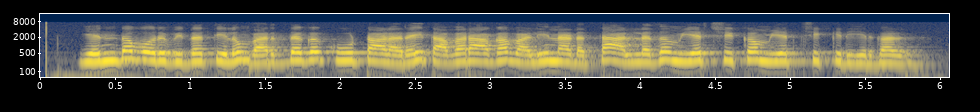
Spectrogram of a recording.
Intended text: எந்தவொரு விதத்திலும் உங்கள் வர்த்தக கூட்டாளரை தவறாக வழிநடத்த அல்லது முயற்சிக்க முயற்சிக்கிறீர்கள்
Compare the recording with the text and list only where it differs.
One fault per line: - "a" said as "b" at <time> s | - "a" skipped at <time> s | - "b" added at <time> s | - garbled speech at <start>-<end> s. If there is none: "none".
- "உங்கள்" skipped at 1.4 s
